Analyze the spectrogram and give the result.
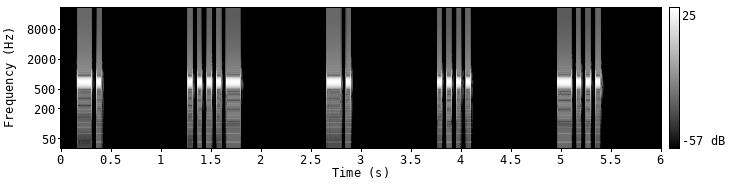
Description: Morse code, heard as a keyed tone, about 25 wpm, spaced as for 9 wpm, 700 Hz. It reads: N4NHB
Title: USA Call Signs - 5 Characters - 6x Character Spacing - 25wpm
